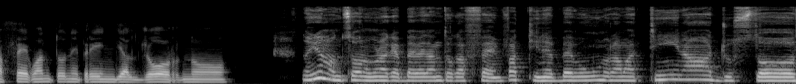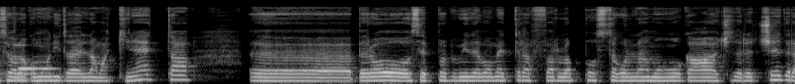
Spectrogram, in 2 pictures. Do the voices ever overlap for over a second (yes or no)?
no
